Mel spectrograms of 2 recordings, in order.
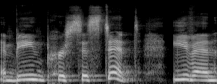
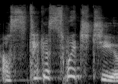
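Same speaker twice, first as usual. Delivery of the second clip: acted-out mock-threatening tone, much higher pitched; 6 semitones higher than usual. Retelling a man barking at a woman to go home, mock-threatening. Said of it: "like he was threatening".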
